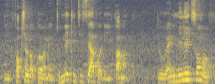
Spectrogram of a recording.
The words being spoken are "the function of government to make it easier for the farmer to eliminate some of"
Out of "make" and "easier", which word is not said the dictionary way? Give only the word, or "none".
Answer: easier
